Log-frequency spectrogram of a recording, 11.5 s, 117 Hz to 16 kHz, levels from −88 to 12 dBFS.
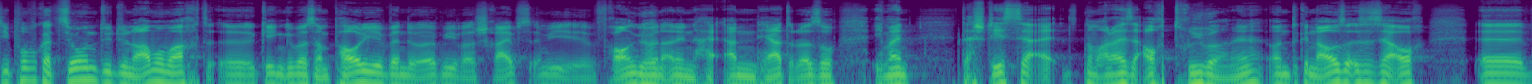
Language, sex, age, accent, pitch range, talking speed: German, male, 20-39, German, 95-110 Hz, 230 wpm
